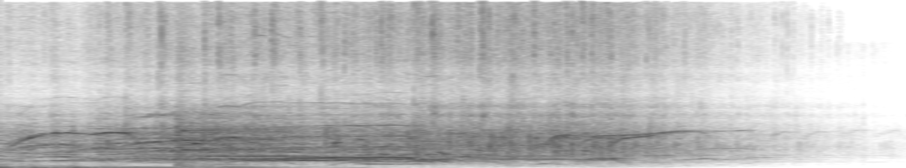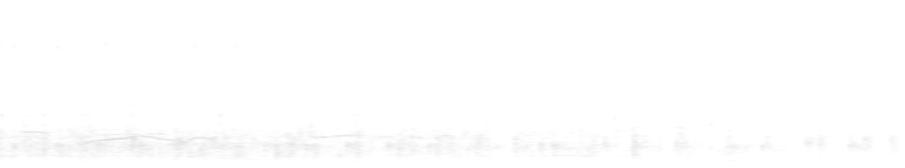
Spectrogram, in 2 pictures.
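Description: A live jazz band's last sustained chord, with bass, rings out and stops about two and a half seconds in. The audience keeps applauding and cheering, and this fades out by about five seconds in, followed by dead silence.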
